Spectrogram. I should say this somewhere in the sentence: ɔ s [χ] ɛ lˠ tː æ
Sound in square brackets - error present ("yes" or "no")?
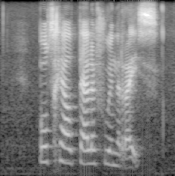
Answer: no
